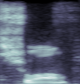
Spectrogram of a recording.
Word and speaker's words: Shuang: If you say Shuanghai from now on, you can't ever mispronounce it.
